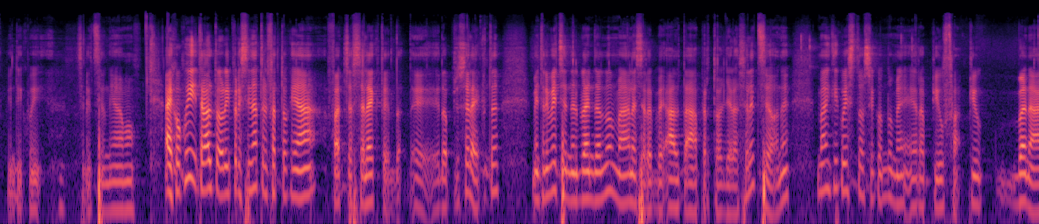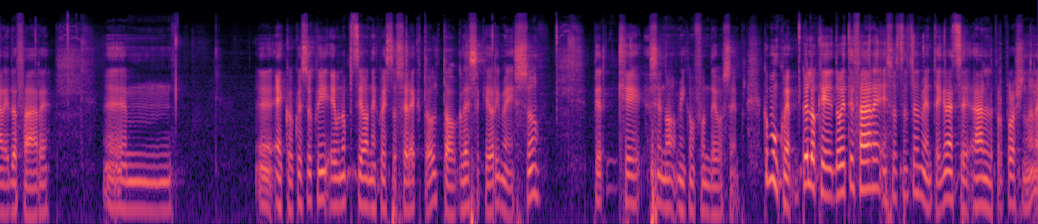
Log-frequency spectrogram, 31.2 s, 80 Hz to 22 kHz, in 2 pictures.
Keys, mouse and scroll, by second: 0.4 a, 2.1-2.7 scroll down 1, 4.1-7.1 typing, 12.0 click, 29.3 click.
